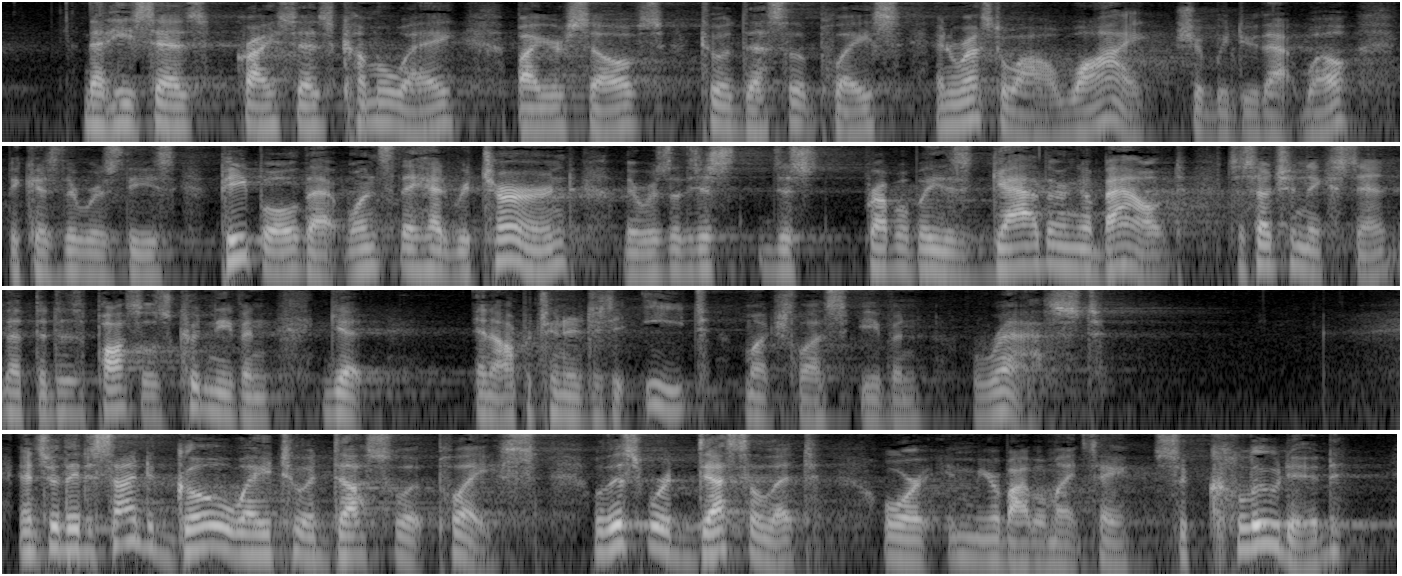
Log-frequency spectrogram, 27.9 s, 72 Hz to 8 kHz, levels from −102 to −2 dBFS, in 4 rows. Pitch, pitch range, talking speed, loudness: 125 Hz, 115-140 Hz, 175 wpm, -37 LUFS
